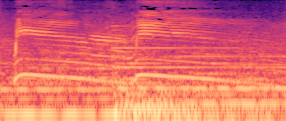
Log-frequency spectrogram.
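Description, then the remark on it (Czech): A cat meows twice in close succession, each a drawn-out call that slides downward, over a low, steady background hum. “Říkala kočička svému zachránci.”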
